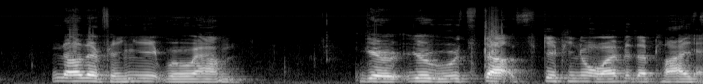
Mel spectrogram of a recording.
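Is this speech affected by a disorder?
Yes: cerebral palsy; speech.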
